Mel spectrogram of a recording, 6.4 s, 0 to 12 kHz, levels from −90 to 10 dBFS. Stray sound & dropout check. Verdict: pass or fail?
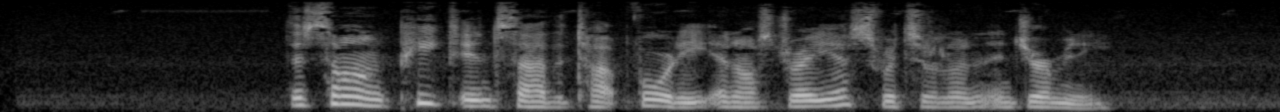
pass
